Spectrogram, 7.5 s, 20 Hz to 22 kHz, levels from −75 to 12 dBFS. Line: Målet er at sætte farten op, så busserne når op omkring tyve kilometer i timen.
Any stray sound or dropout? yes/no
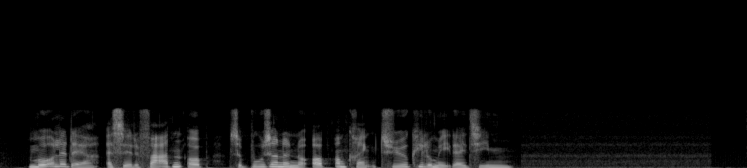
no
